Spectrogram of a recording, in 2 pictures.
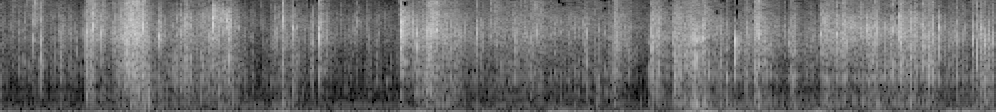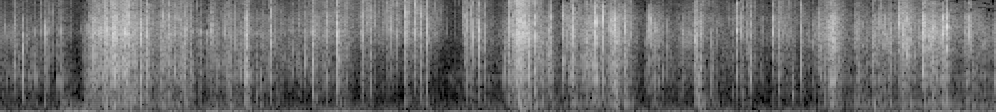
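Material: Lettuce leaves.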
